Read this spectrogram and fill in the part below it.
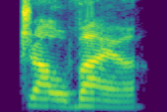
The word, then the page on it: trouvÊre: Indian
